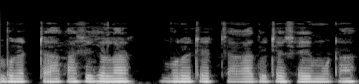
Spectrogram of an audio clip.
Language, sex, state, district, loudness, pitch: Bengali, male, West Bengal, Cooch Behar, -16 LUFS, 130 Hz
